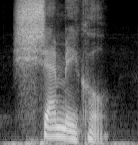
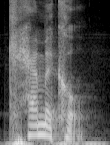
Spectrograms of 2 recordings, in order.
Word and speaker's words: chemical: an architect also in chemical we don't say chemical it's chemical not like in a lot of other languages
